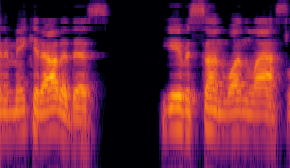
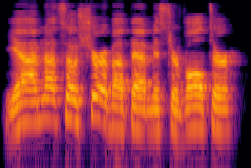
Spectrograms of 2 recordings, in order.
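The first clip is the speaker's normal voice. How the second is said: raised, louder voice standing firm; defiant dad; 5 semitones higher, 7 dB louder than usual. Acted. Father refusing the villain, defiant. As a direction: push back at him.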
